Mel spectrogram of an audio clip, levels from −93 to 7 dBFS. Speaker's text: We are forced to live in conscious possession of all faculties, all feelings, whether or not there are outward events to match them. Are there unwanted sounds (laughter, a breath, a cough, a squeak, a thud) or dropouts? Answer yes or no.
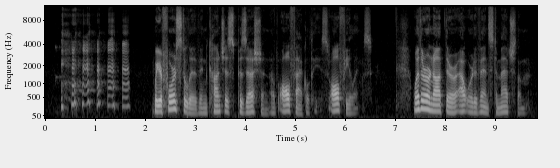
yes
